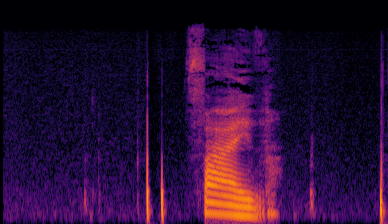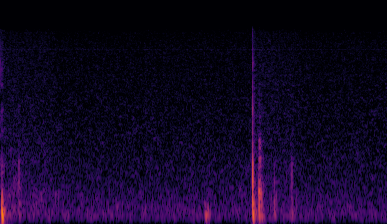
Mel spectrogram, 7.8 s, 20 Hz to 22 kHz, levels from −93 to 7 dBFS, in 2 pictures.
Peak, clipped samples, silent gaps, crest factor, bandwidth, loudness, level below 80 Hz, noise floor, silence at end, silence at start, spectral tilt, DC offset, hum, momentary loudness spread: -4 dBFS; under 0.1%; none; 24 dB; 14.5 kHz; -22 LUFS; -58 dBFS; -66 dBFS; 1.25 s; 1.45 s; -6.5 dB/octave; under 0.1%; none; 30 LU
